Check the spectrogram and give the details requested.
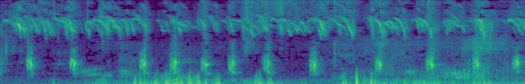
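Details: Hen with her chicks in a village, giving short repeated clucks roughly twice a second while many chicks peep in high thin notes throughout, with some low rustling and handling noise.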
